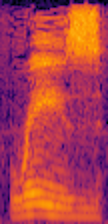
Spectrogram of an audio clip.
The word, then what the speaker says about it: raised: a bit unusual because even though it is spelled with an S it's pronounced with a voiced Z raised so we say I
